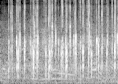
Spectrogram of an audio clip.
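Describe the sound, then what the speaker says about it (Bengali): A small crowd claps by hand at a school cricket match, the quarter-final between class eight and class nine, giving brisk, uneven applause with sharp, close claps and a faint voice underneath. "করতালি করতালি"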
